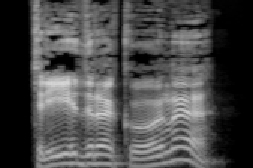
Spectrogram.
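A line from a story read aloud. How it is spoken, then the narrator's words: Short laugh. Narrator (Russian): хохотнул Клиган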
